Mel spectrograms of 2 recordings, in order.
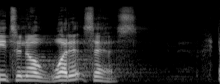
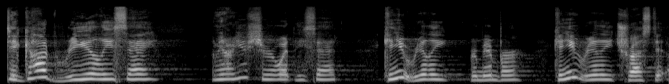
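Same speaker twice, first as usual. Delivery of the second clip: insinuating serpent; 4 semitones higher than usual. Retold or imitated. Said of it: "He said to the woman".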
